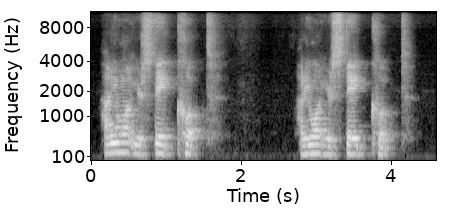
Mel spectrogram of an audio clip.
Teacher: So I'm making the K a little smaller, but I'm still pronouncing it. Okay, if you do this, you can squeeze those words together and you'll be less apt to put an A in between cooked through.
